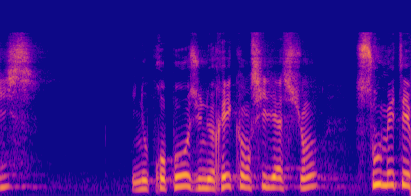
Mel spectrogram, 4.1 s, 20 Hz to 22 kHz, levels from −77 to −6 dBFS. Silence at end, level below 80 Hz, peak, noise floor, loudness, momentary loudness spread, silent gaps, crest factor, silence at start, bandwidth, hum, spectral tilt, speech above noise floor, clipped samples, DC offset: 0 s; -74 dBFS; -10 dBFS; -65 dBFS; -26 LUFS; 9 LU; none; 16 dB; 0 s; 11.5 kHz; none; -3 dB/octave; 39 dB; under 0.1%; under 0.1%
